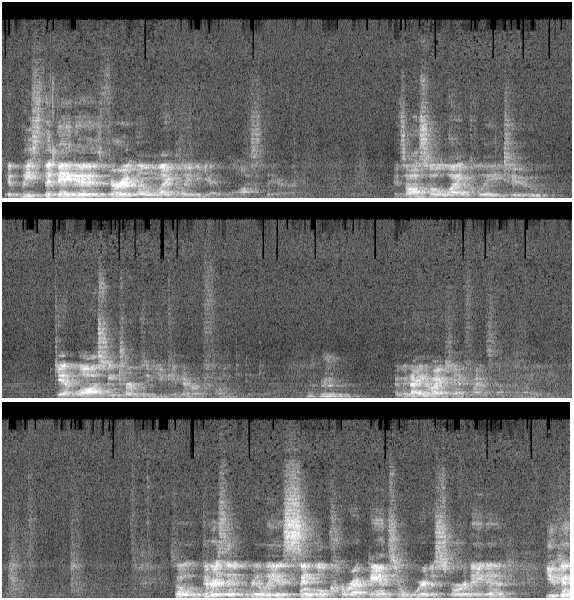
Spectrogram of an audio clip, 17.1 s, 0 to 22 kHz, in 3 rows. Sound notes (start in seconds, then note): 8.7 student laughing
